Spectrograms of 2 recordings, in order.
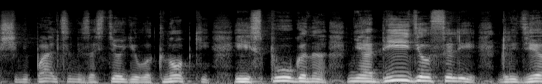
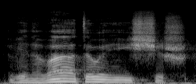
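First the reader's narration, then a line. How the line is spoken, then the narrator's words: Drawl while biting grass. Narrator (Russian): перекусывая травяную былку, протянул он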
